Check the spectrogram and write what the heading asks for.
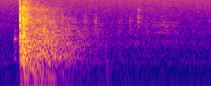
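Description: A vintage car's door slammed shut once, a single hard slam about a quarter second in that dies away within a second, as the freshly adjusted door latch catches.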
